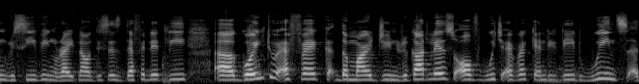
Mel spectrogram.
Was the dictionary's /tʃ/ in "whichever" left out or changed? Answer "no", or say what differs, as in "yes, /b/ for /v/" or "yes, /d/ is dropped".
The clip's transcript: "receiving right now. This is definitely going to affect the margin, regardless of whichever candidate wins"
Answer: no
